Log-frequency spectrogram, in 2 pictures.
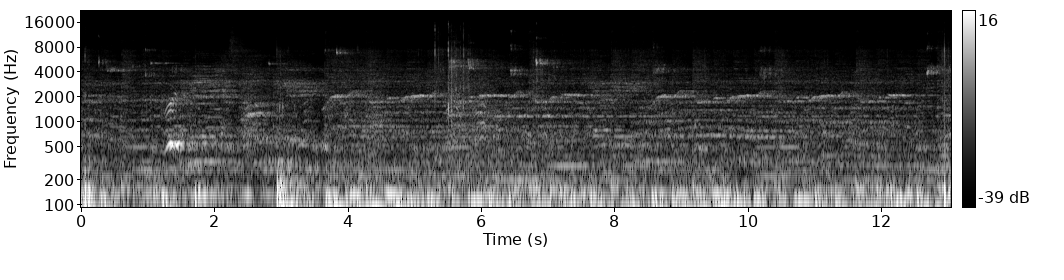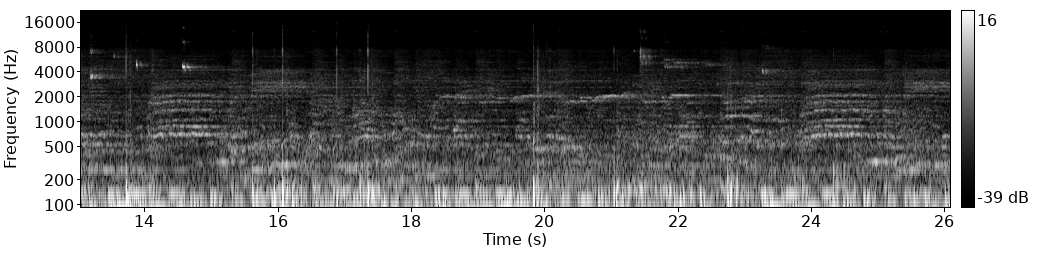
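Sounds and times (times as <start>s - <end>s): music: 0.0s - 26.0s
voices: 0.0s - 26.0s.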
